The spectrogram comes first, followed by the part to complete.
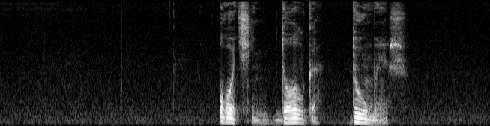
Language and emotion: Russian, angry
